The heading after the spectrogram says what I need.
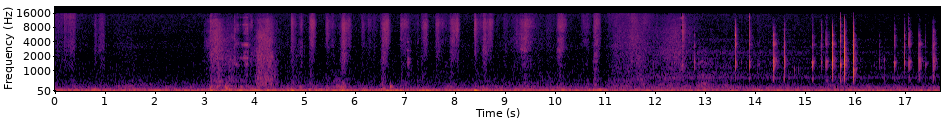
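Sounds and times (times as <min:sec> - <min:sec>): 
soft makeup brushing and patting: 0:00.0 - 0:01.1, 0:03.0 - 0:12.8
steady low hum: 0:00.0 - 0:17.6
sharp scattered taps and clicks: 0:13.6 - 0:17.6.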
